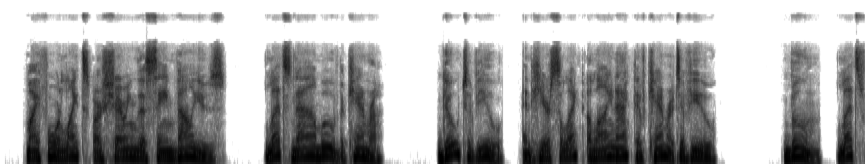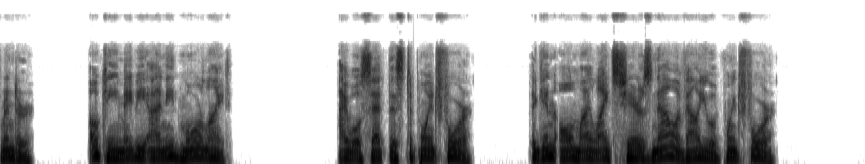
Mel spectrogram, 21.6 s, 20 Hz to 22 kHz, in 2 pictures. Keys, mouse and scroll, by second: 2.2 middle click, 2.7-3.3 scroll up 2, 3.3 shift+middle click, 3.8 middle click, 5.5 click, 12.4 Escape, 15.9 click, 18.4 click.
